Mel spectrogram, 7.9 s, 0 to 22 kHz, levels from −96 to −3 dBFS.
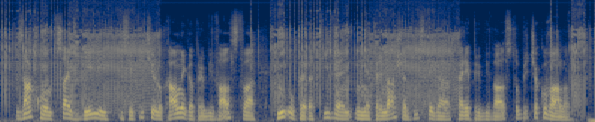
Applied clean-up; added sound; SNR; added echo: none; Fart; 9 dB; none.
